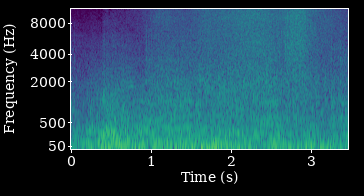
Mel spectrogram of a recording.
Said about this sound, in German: Auf dem Weg zurück nach England geriet unser Schiff in der Karibischen See in ein schweres Unwetter.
